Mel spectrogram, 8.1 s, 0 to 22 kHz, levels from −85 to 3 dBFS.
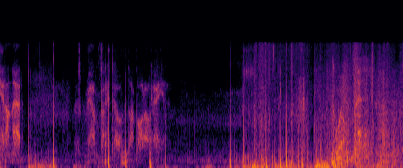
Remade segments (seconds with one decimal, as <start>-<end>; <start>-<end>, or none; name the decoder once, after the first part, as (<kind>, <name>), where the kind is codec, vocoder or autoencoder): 1.1-3.9 (codec, HILCodec); 7.4-8.1

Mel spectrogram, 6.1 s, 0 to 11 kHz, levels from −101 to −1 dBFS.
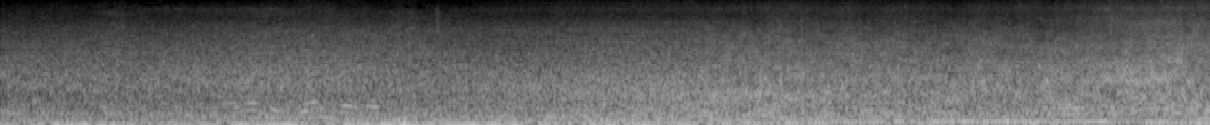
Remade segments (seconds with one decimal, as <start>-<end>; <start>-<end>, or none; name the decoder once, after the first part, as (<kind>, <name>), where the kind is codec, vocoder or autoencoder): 3.5-6.1 (codec, HILCodec)

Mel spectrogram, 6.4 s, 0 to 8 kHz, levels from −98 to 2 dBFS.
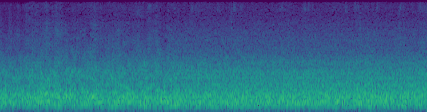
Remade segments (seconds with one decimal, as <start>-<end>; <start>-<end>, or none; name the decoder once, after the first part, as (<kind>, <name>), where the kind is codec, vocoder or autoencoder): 0.0-2.6 (codec, HILCodec)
